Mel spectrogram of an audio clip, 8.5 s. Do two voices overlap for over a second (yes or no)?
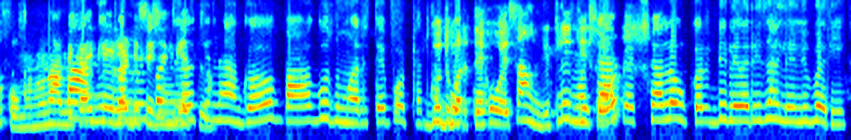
yes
